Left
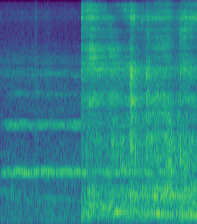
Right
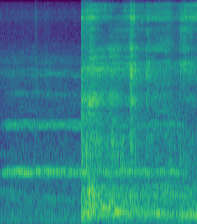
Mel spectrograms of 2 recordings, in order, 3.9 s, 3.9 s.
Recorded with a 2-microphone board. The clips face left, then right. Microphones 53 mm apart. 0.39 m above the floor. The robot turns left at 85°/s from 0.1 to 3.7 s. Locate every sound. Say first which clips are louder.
1.6 s typing on a keyboard: right 8 dB; 120° right, 0.6 m; by 4.0 s 65° left, 0.6 m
